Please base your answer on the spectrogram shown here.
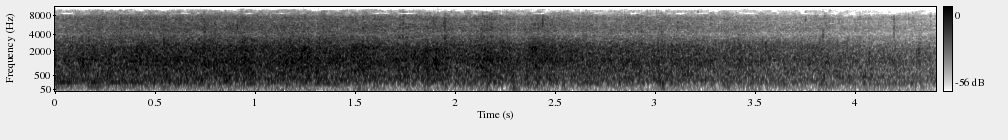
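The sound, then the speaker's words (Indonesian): An Indonesian gathering applauds two people after a Quran recitation. The clapping is a continuous, dense wash of sound that stays even at first and then slowly fades toward the end. “Sekali lagi kita berikan aplaus buat beliau berdua.”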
